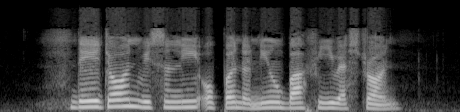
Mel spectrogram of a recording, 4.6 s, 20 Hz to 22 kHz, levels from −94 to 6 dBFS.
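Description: Throughout the speech, the encoding was likely a low-delay AAC compression of the AAC-ELD kind used for video calls, and the damage is plainly audible. Its short frames cannot separate the pitch harmonics of the voice cleanly, and the quality points to a bitrate around 32 kbps. The voice therefore sounds rough and grainy, with noise filling the gaps between harmonics and a top band that sounds thinned or synthetic rather than natural.

Also present the whole way through is sample clock jitter. The converter's clock wanders by a few microseconds, so each sample is taken slightly early or late. That timing error turns into an amplitude error wherever the waveform changes quickly. It adds a faint hiss or roughness that sits around 35 dB below the speech, grows on loud and bright sounds, and drops away in the pauses.

From 3.53 to 3.57 s there is an AAC frame loss with concealment. A piece of the coded stream went missing, which fits a single lost frame, and the decoder patched the gap by reusing the last good spectrum. 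For that brief moment the sound turns smeared, noisy or phasey, and then normal decoding resumes without any fade to silence.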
